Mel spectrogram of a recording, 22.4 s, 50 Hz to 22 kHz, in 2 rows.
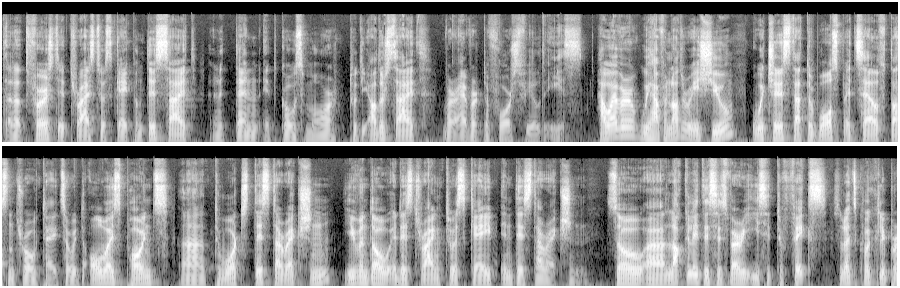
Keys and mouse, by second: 4.5 space, 7.1-7.7 shift+middle drag, 7.8 drag.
